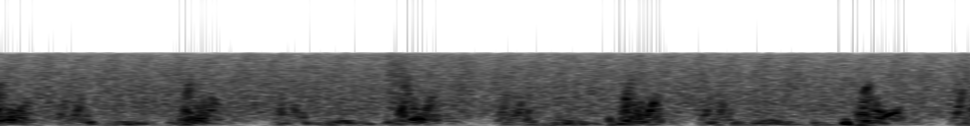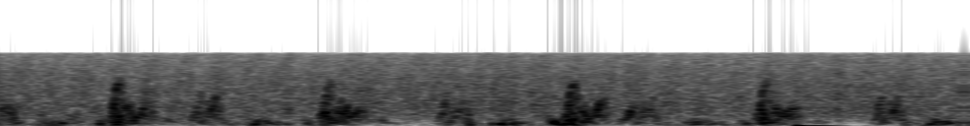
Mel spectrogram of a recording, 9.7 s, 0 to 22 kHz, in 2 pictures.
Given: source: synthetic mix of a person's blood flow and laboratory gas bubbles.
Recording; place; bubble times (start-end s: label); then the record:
Doppler ultrasound of blood flow; precordium
no bubbles
From the record:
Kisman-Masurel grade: 000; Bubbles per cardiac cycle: 0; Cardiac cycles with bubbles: 0%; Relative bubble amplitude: no bubbles discernible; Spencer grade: 0 (complete lack of bubble signals)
